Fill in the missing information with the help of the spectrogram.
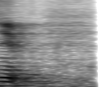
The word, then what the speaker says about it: SNP: Something's polymorphic in genetics if it varies, but SNP is much easier to say, SNP, pronounced SNP, than single nucleotide polymorphism.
